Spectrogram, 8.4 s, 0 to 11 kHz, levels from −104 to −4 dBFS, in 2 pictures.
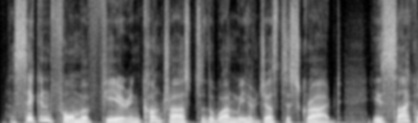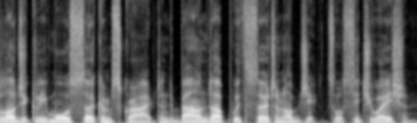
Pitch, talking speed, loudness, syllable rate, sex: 140 Hz, 185 wpm, -17 LUFS, 5.5 syllables/s, male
